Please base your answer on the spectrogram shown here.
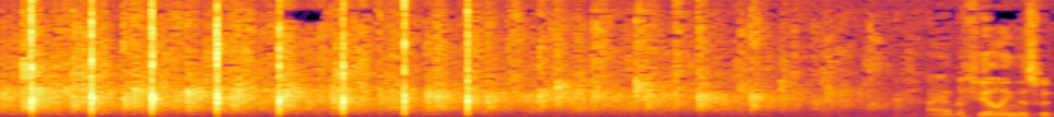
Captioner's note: applause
